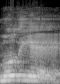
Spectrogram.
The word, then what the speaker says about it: Molière: Molière. Molière. Okay, I know how to pronounce things in French.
